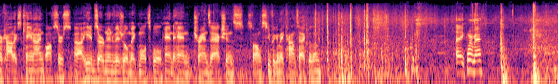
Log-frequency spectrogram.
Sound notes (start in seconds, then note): none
